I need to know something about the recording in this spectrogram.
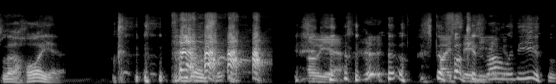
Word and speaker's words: La Jolla: he died in la jala california what the is la jala california it's la jolla oh yeah what the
